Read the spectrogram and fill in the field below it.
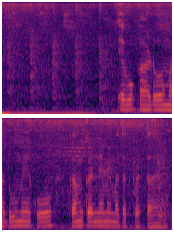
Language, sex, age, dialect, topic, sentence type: Hindi, male, 25-30, Hindustani Malvi Khadi Boli, agriculture, statement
